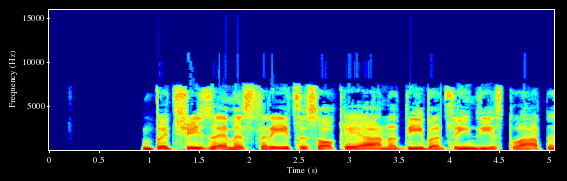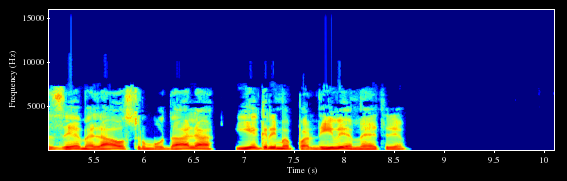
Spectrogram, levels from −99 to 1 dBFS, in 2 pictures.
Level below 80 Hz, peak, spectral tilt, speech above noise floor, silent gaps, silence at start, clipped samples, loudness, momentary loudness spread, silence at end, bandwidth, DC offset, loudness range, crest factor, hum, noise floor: -52 dBFS; 0 dBFS; -5.5 dB/octave; over 78 dB; 4.55-4.59 s, 6.71-6.91 s; 0.95 s; under 0.1%; -12 LUFS; 5 LU; 1.5 s; 7.8 kHz; under 0.1%; 2 LU; 12 dB; none; under -90 dBFS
